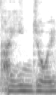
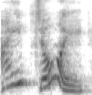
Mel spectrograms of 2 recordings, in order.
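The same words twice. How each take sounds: First: The voice sounds flat and cold. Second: The voice sounds bright and lifted. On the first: The speaker calls it wrong. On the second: The speaker calls it right. "how slightly my uh, voice sounded lifted"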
